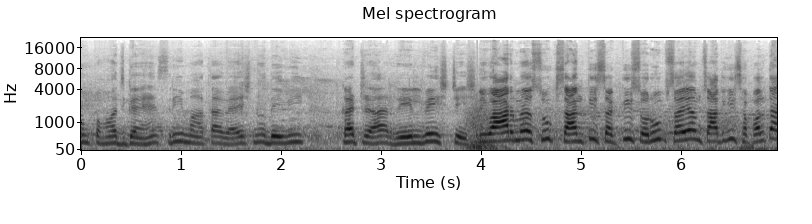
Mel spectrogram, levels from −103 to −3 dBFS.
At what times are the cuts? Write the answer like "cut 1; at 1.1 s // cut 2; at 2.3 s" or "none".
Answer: cut 1; at 4.0 s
